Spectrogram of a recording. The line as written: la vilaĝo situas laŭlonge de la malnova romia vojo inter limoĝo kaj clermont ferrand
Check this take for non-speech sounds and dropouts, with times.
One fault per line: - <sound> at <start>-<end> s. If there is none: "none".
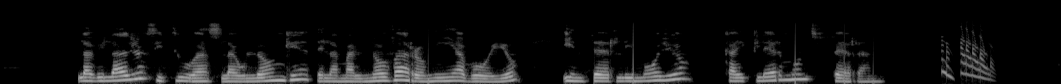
- chirp at 9.4-10.0 s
